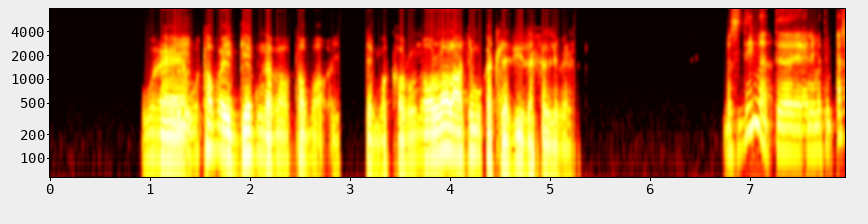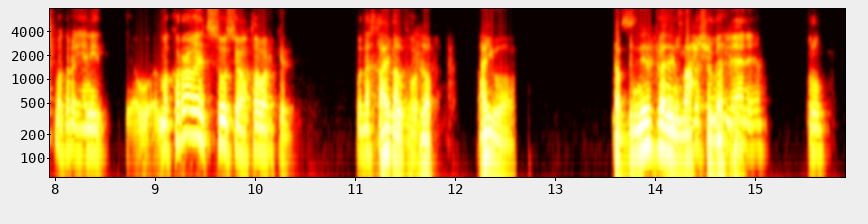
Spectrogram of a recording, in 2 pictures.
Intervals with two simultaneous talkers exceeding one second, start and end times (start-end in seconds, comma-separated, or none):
13.7-14.9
